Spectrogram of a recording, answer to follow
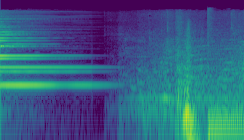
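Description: A bell-like ding sound effect for a subscribe-and-bell animation, one struck chime ringing out and fading away over about a second. A short swell of noise follows near the end.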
